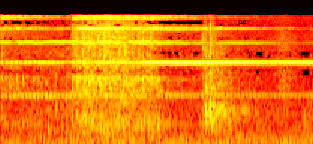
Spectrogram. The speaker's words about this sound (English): He stops and stares at the ringing payphone, then reaches out for it tentatively.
